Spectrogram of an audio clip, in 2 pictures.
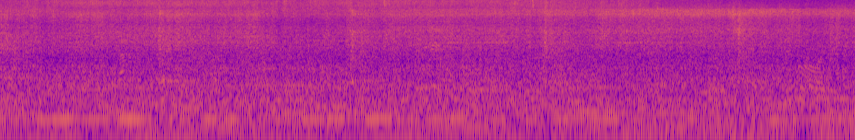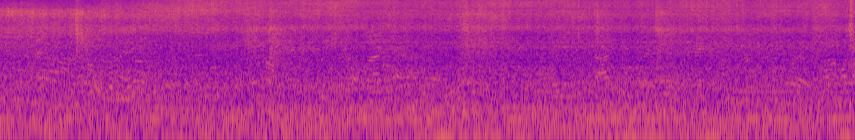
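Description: A machine hums and rumbles steadily with rollers turning.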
